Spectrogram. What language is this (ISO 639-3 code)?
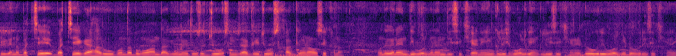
doi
